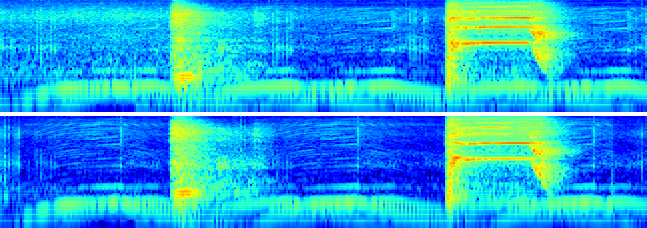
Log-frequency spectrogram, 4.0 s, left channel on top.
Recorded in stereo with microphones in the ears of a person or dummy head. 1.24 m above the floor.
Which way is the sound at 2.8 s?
10° left (ahead or behind).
